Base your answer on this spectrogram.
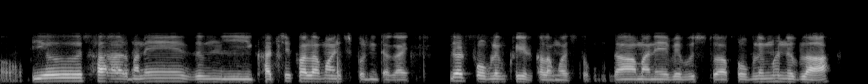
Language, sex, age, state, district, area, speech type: Bodo, male, 30-45, Assam, Chirang, rural, conversation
